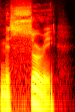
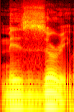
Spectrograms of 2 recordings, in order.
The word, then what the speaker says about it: Missouri: So I know if you're reading this, you see the two S's and you might think it's Missouri, but we pronounce it Missouri with like a Z sound.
